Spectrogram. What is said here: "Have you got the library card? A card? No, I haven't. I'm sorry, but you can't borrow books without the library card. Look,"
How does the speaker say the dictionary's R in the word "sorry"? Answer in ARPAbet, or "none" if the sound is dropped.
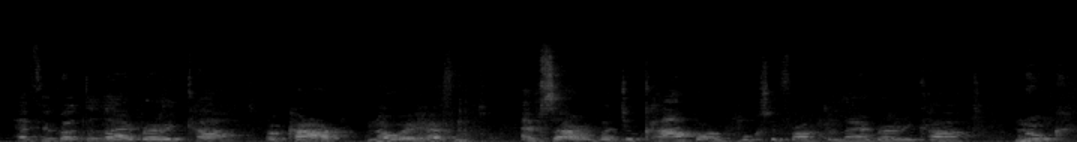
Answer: R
